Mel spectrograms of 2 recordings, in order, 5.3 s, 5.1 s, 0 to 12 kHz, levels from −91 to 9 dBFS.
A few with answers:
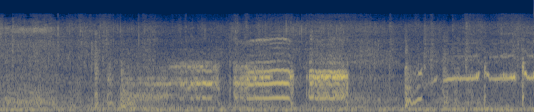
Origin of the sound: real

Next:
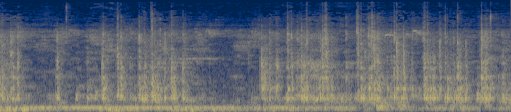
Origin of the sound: real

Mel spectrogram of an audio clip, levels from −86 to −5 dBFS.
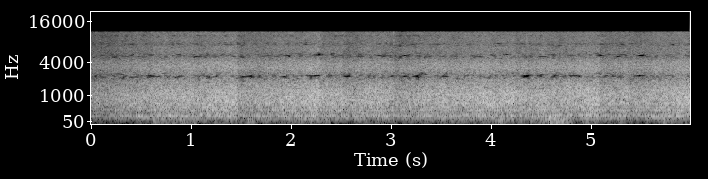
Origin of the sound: fake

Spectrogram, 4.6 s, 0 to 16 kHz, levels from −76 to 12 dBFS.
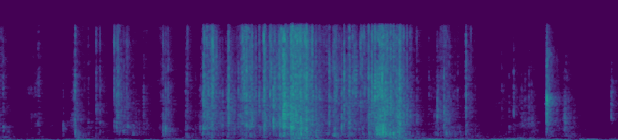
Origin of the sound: fake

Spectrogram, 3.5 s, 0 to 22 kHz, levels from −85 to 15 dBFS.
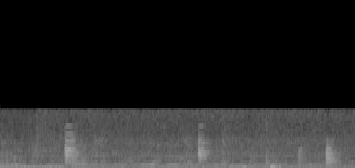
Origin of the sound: real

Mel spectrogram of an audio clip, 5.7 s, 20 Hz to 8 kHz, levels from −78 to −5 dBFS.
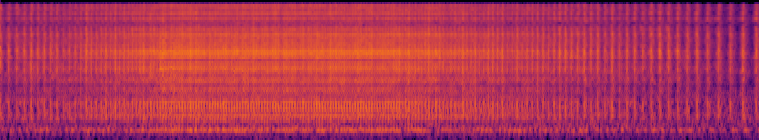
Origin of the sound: fake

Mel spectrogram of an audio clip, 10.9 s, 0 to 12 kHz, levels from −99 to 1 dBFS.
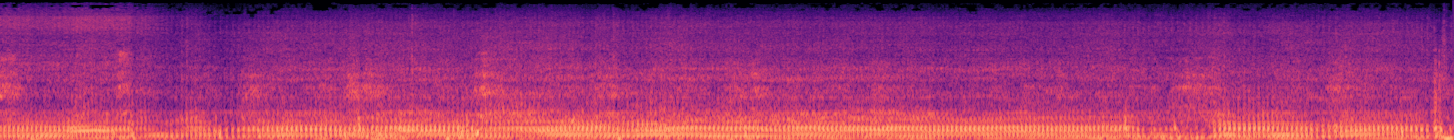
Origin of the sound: real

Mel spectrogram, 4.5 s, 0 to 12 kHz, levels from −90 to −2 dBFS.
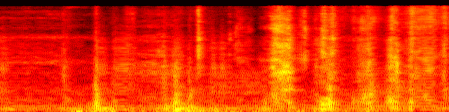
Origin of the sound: fake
